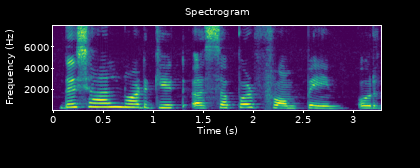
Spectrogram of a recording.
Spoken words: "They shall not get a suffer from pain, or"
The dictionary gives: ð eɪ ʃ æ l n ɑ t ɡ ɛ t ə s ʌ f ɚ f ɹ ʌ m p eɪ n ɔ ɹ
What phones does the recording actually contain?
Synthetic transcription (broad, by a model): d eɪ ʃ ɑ l n ɑ t ɡ ɛ t ə s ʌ p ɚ f ɹ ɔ m p eɪ n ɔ ɹ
